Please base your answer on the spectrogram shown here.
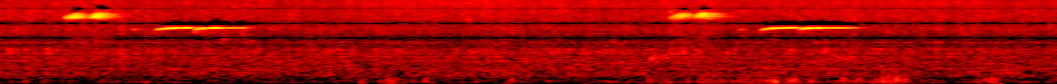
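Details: A Purple-throated Euphonia singing in the wild gives two high, thin whistled phrases a few seconds apart, each a pair of bright notes then a drawn-out whistle, over a steady insect drone.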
